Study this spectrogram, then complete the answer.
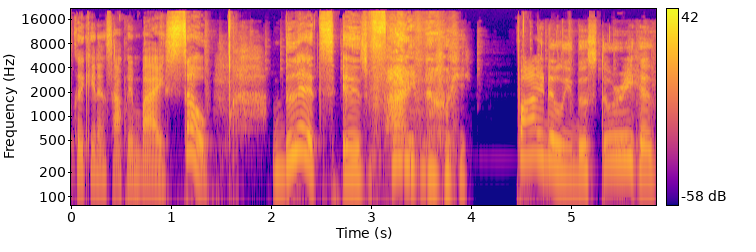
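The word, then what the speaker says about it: Blitzø: Cause since the beginning, since episode freaking 1, Blitzo, the O is silent, asshole! Blitz, whatever, has not had a win to save his life.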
